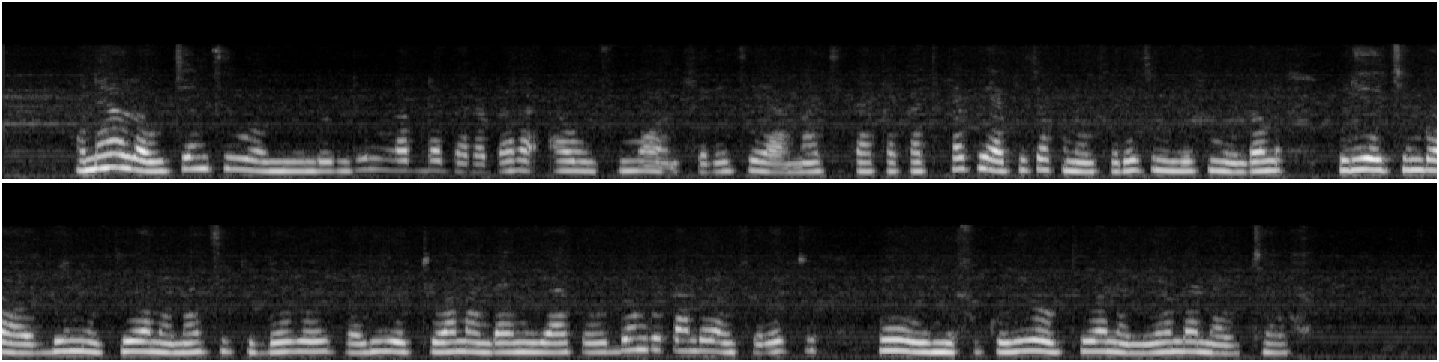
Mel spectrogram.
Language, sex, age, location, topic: Swahili, female, 18-24, Nairobi, government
